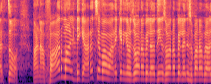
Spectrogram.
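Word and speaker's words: سبحان ربي العظيم: ஆனால் ஃபார்மாலிட்டிக்கு அரைச்சமாவை அரைக்கிறங்கிற சுப்ஹான ரப்பில் அதீம், சுப்ஹான ரப்பில் அதீம், சுப்ஹான ரப்பில் அஸீம், அது உச்சரிப்பு கூட சரி பண்ணாம சுப்ஹான ரப்பில் அலீம் இப்படி சொல்கிறோம்.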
